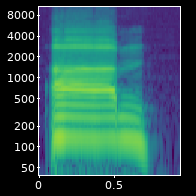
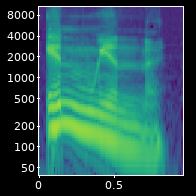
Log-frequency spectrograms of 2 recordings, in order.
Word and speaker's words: Nguyen: The Vietnamese surname, Nguyen, or Nguyen, N-G-U-Y-E-N, Nguyen, or Nguyen, Nguyen. There are a number of different pronunciations that are acceptable for that, depending on the family. It's a surname in common in Vietnam, so different families pronounce it different ways. Gnocchi. Gnocchi. I'm sorry. See, I can't pronounce it. Gnocchi. G-N-O-C-C-H-I is sixth, while the technology controversy around the contentious word GIF is in seventh place.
